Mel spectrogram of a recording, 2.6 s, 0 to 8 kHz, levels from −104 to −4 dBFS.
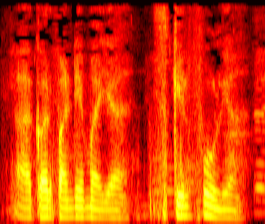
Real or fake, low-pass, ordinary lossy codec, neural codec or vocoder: real; 7.2 kHz; MP3, 32 kbps; none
